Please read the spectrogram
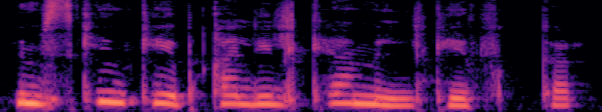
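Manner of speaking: plain reading voice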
